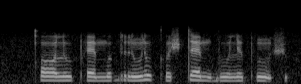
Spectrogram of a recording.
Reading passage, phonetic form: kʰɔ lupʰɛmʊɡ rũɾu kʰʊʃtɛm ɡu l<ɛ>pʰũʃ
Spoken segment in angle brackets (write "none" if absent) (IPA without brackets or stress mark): ɨ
